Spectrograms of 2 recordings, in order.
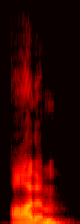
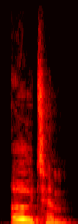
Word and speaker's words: autumn: pronunciation is autumn autumn in both accents the last and the final n is not pronounced it's silent autumn autumn silent n next one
